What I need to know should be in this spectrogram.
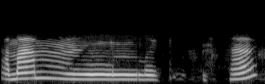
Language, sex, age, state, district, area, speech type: Assamese, female, 18-30, Assam, Sivasagar, rural, conversation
